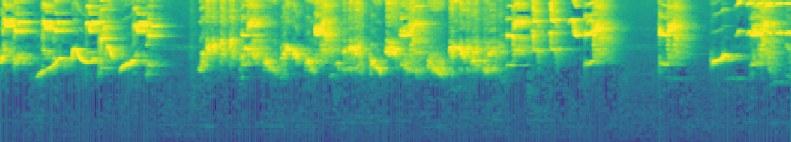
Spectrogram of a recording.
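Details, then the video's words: Orange-headed thrush kept in a cage and hung in a row with others, singing a lure song: rapid bursts of shrill, varied whistles and twittering phrases broken by short silences. "Pancingan Burung Anis Merah"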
